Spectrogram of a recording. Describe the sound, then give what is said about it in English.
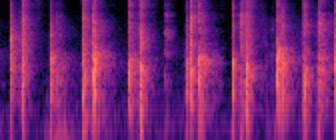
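A short round of hands clapping to close out a show, crisp sharp claps in a quick, slightly uneven rhythm, as if a few people clap together for a couple of seconds, with no talking. “Let's clap it out.”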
